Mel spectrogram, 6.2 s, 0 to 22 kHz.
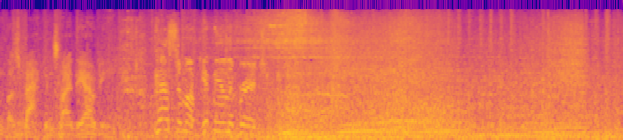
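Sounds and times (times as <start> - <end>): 
road noise: 0.0 - 6.2
speech: 0.1 - 4.1
Volvo car engine revving hard and accelerating: 2.6 - 6.2.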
